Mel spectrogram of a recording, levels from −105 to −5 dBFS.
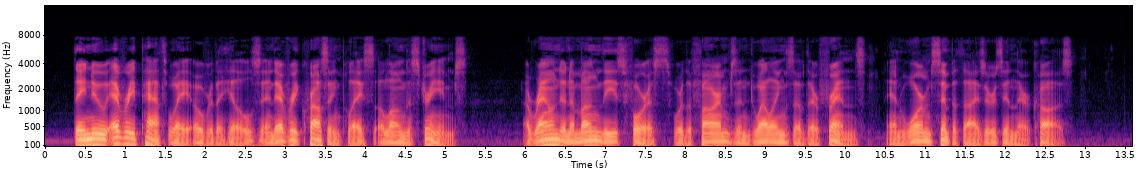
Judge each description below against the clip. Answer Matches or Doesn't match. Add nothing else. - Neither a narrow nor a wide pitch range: Matches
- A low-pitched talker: Matches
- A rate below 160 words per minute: Matches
